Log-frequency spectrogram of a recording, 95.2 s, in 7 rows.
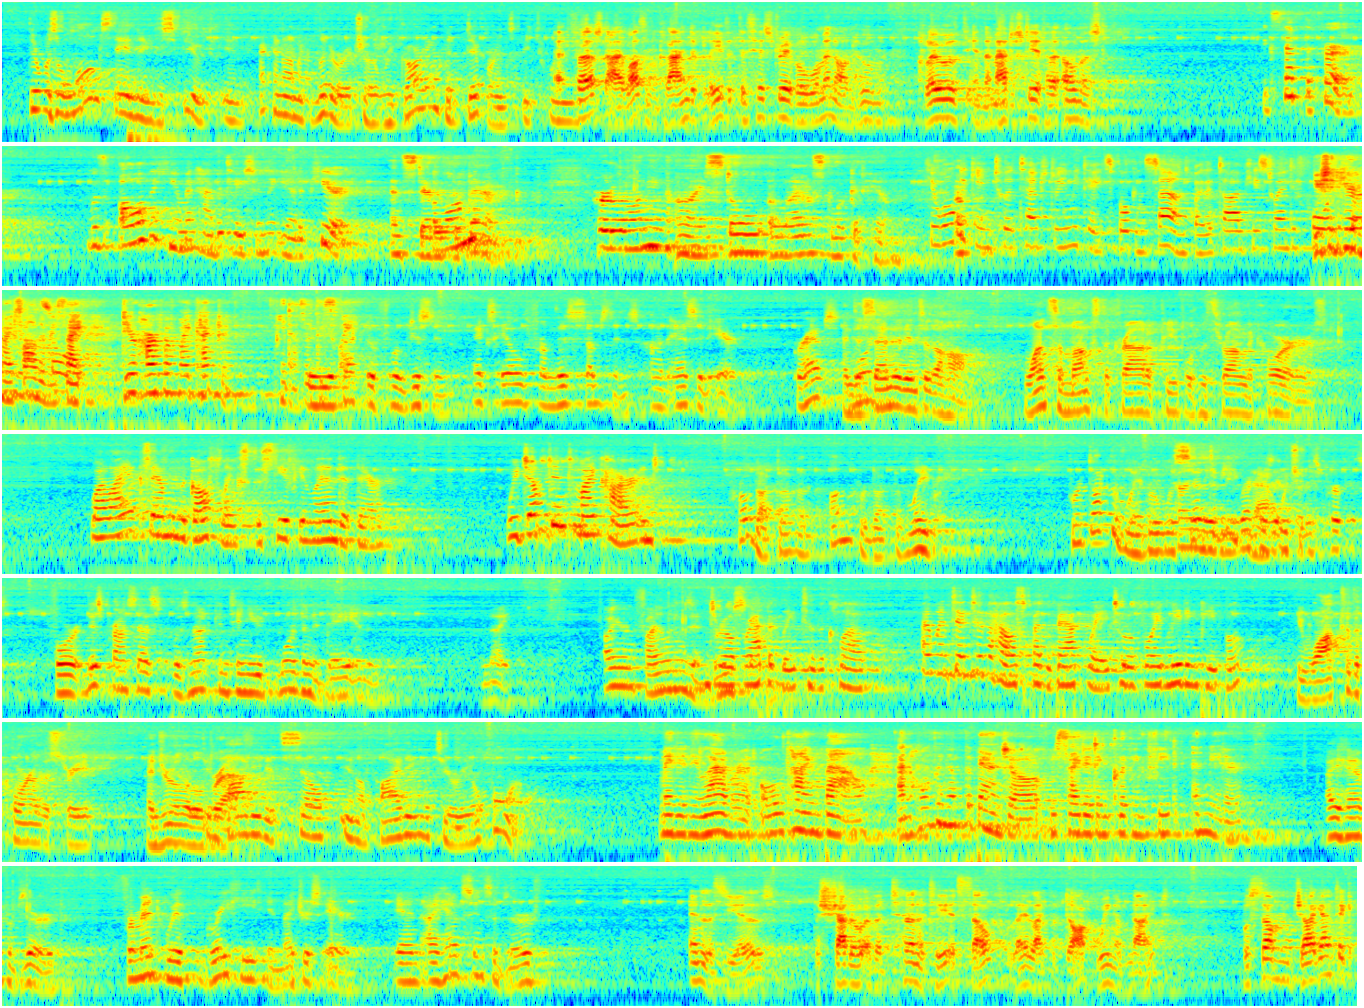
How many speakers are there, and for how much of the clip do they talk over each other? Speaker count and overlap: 9, about 8%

